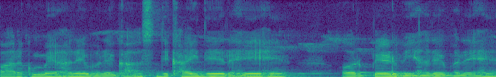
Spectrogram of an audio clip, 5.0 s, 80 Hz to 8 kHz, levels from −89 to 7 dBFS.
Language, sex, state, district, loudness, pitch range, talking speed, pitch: Hindi, male, Bihar, Sitamarhi, -14 LUFS, 135-150 Hz, 170 wpm, 145 Hz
